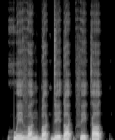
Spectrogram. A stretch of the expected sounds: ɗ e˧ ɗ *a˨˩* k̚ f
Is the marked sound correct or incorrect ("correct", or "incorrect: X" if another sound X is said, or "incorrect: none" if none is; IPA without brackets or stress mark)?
incorrect: a˦˥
